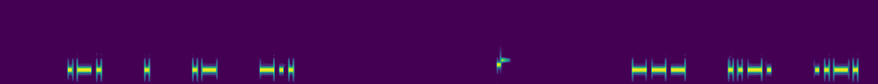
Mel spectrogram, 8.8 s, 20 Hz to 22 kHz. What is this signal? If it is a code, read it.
Morse code, heard as a keyed tone, about 25 wpm, spaced as for 14 wpm, 690 Hz. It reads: READ OFF
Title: 3x Character Spacing - Top 300 Words - 25wpm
